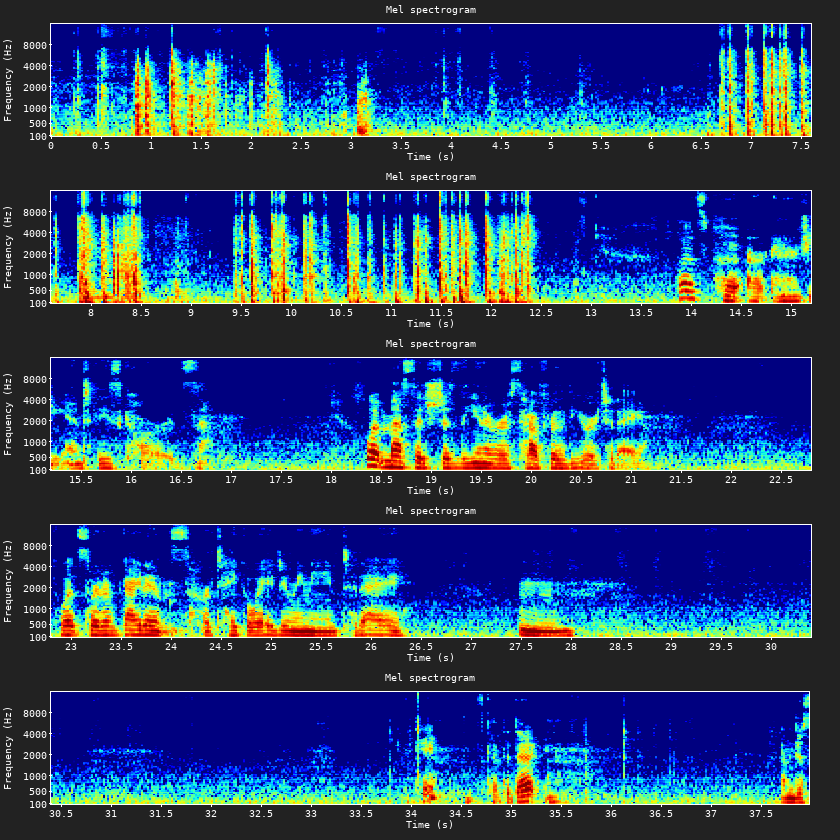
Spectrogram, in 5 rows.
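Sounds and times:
cards being shuffled: 0.0 - 12.9, 35.6 - 37.7
low steady hum: 0.0 - 37.9.

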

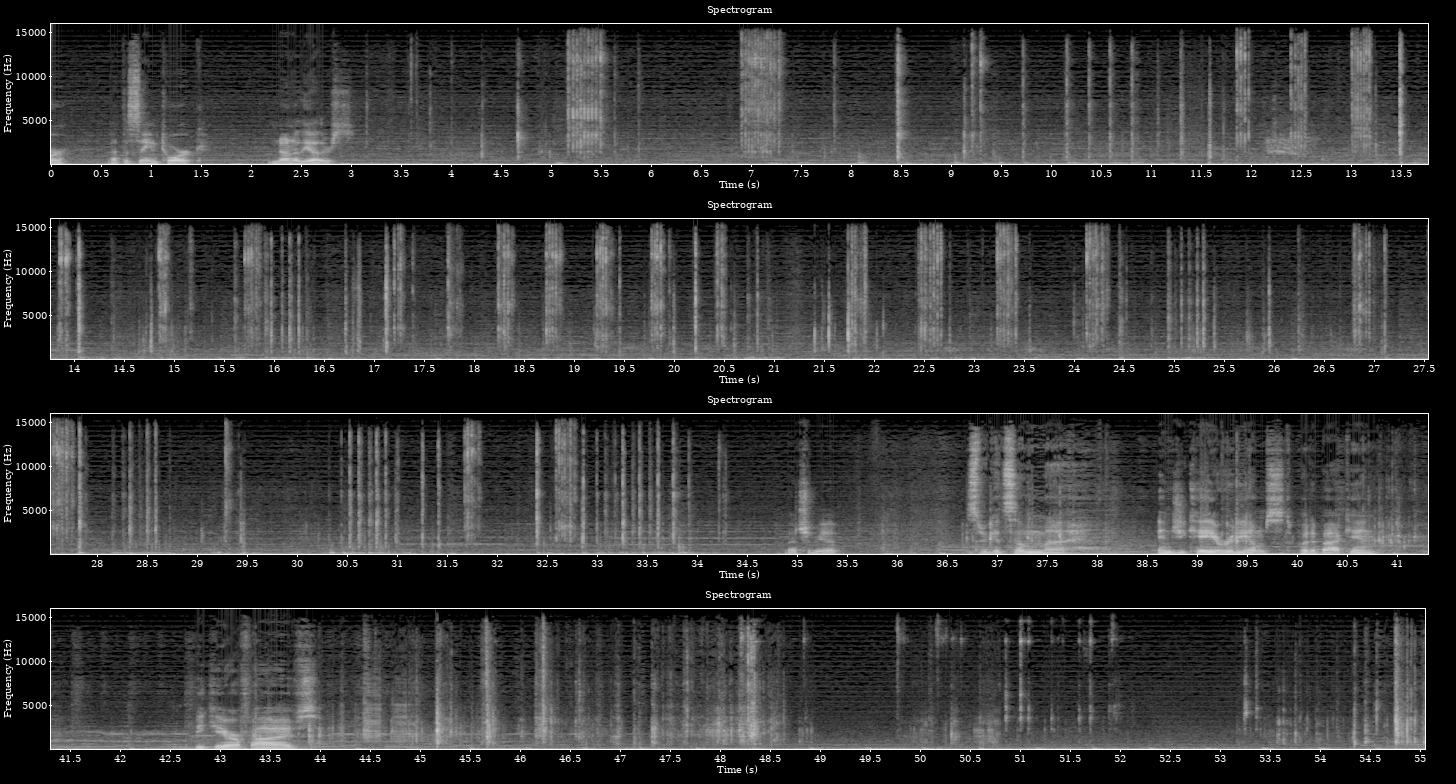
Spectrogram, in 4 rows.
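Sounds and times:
socket wrench ratcheting: 4.7 - 5.7, 6.9 - 7.4, 8.4 - 29.6, 30.4 - 34.4, 40.7 - 41.3, 43.8 - 49.0.

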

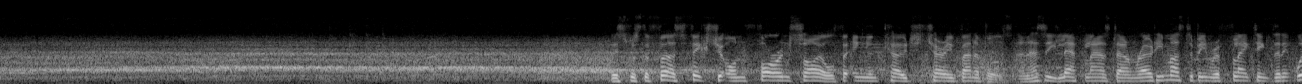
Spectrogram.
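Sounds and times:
stadium crowd din: 0.0 - 13.0.

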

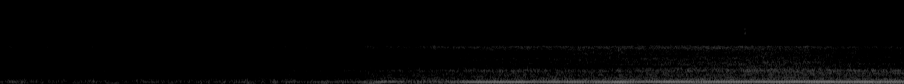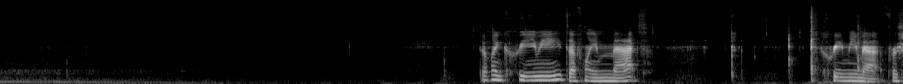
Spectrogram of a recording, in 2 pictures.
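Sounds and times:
engine hum passing by: 2.8 - 11.6.

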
